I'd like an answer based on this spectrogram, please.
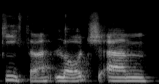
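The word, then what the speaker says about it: Gytha Lodge: her the other day and she's actually it's pronounced geetha lodge she writes police procedurals um she's written three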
